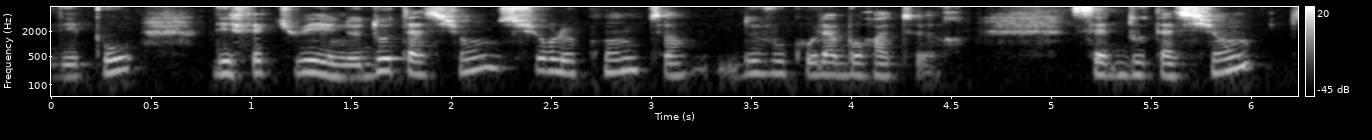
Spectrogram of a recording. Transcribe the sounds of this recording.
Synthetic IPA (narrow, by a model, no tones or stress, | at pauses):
d̪epod̪efɛk̚t̪ɥeynd̪ɔt̪asjɔ̃syʁləkʰɔ̃t̪d̪əvokɔlabɔʁat̪ʰœ̰ːʁsɛt̪̚d̪ɔt̪asjɔ̃kʲ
